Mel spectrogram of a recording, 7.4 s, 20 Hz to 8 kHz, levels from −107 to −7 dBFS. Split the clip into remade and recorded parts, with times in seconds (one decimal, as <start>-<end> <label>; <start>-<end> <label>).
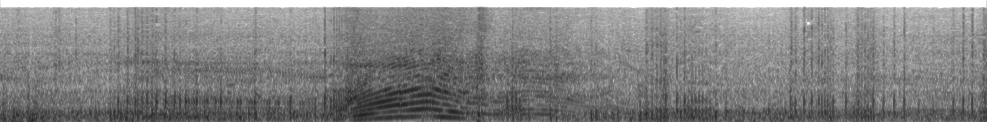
0.0-7.4 recorded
